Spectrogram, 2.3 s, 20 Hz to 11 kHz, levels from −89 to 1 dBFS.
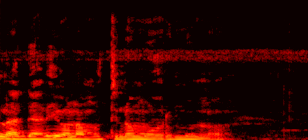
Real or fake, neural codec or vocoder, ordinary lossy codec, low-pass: real; none; none; 9.9 kHz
